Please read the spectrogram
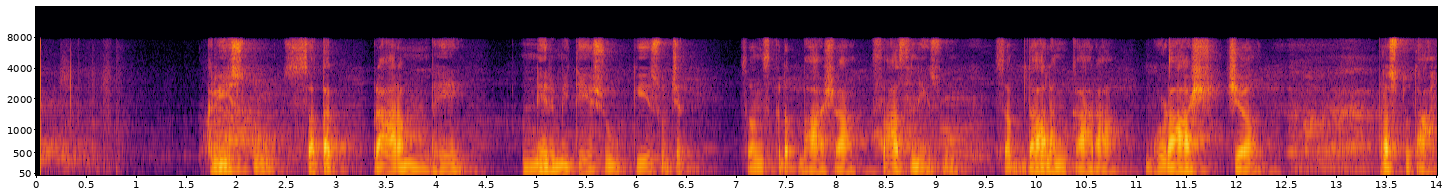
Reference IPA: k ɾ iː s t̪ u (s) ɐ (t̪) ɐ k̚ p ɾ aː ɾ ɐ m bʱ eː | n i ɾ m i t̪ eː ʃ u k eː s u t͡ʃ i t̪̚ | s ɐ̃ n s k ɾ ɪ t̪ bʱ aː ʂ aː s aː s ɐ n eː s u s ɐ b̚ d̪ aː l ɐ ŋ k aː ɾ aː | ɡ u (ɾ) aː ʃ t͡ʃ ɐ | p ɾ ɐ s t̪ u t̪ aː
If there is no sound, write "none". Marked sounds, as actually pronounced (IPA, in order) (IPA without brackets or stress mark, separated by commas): s, t̪, ɽ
